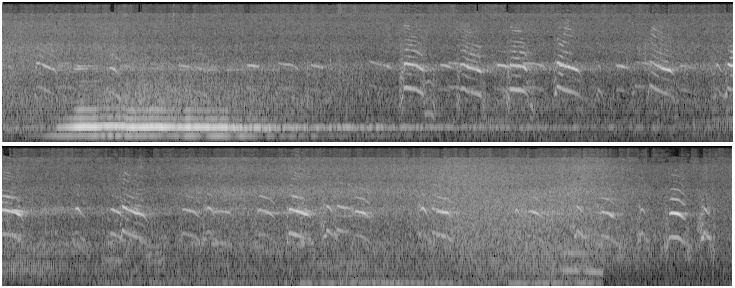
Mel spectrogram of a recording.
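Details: Killer whales underwater: a strong held tonal call with rich overtones fades away, followed by a scatter of quick rising and falling chirps and a low droning tone.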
